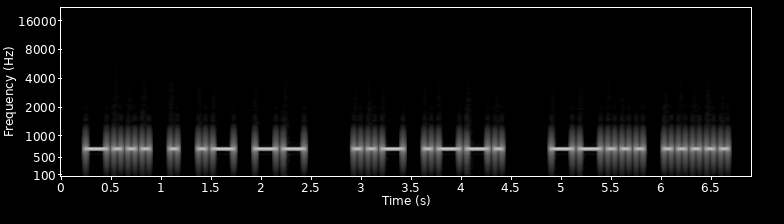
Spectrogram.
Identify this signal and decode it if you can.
Morse code, heard as a keyed tone, about 17 wpm, 700 Hz. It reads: BEAM UP 75
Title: Practice QSO - Exchange 2 - Info - 17wpm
